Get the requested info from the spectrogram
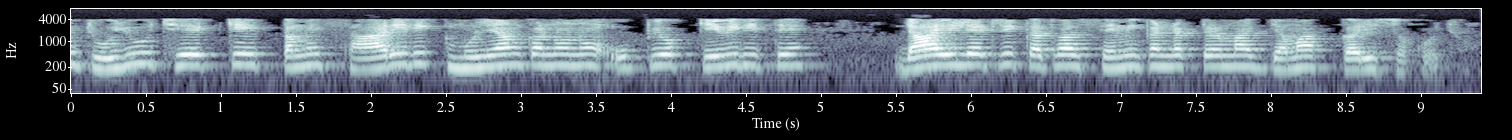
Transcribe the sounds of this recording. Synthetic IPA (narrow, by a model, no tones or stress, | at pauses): d͡ʒojũt͡ʃʰeket̪əmesaɾiɾikmʊljãŋkənonoʔupjoɡ̚keʋiɾit̪e | ɖailekʈɾikət̪ʰʋasemikəɳɖək̚ʈəɾmãd͡ʒəmãkəɾiʃəko̰t͡ʃʰo̥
